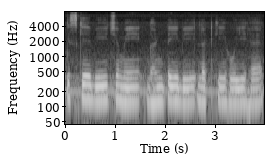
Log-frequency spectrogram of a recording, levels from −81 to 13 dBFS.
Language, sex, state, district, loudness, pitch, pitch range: Hindi, male, Haryana, Jhajjar, -13 LUFS, 125 Hz, 120-130 Hz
